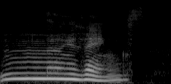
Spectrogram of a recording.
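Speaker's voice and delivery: mock mumbling under breath. Retelling how an instructor quietly stated the printing rules: imitating Tim mumbling under his breath. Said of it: "kind of mumbled under his breath".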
